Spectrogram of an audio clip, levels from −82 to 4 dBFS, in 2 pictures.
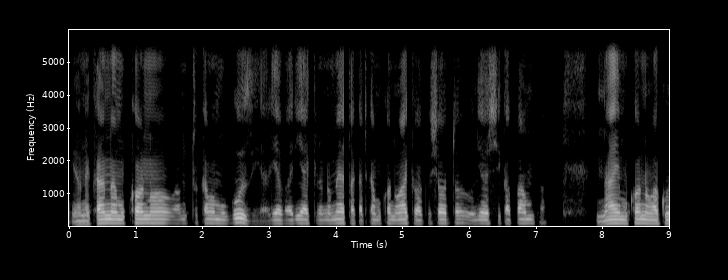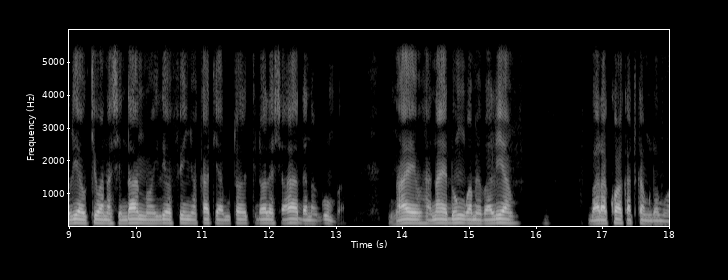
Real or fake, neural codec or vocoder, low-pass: real; none; 5.4 kHz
